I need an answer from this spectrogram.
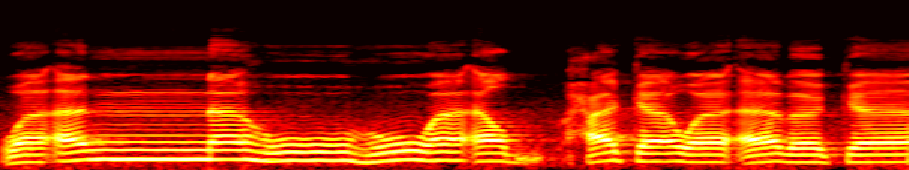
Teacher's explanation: Dibunyikannya, dikuatkan huruf dad, tetapi tidak dilantunkan seperti qalqalah, qaf umpamanya, aqa, seperti ta, nutafah, tapi dad tidak ada qalqalah.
